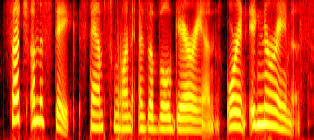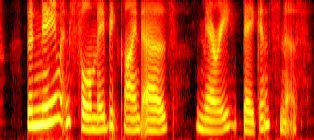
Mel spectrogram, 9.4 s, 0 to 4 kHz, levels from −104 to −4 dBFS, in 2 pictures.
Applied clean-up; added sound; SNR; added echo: neural separator model SepFormer WHAM!.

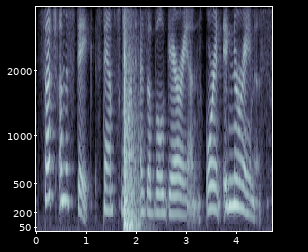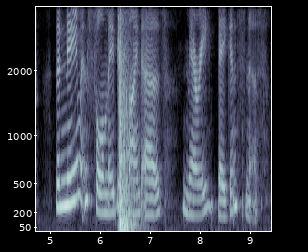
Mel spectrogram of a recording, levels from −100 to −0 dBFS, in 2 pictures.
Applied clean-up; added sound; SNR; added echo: none; Slam; 2 dB; none.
